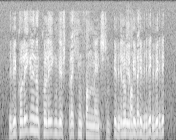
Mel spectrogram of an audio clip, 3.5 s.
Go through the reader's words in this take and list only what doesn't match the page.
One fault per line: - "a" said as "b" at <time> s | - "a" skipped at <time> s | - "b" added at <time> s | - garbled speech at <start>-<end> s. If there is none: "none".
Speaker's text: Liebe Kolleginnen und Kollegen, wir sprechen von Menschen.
- garbled speech at 2.3-3.3 s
